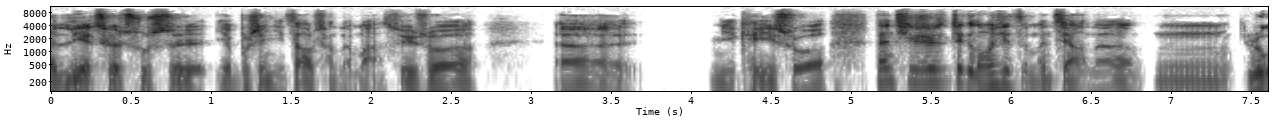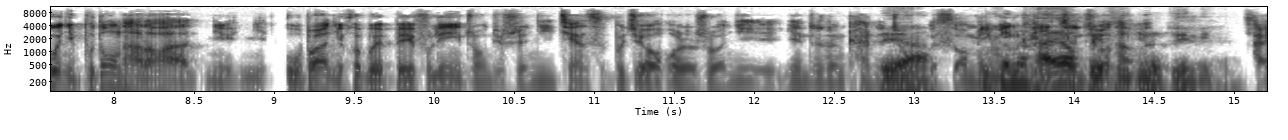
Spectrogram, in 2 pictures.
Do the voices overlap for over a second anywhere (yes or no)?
yes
